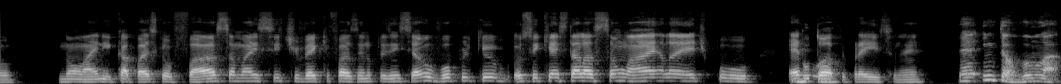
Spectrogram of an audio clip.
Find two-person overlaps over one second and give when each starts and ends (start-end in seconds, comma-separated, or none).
none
